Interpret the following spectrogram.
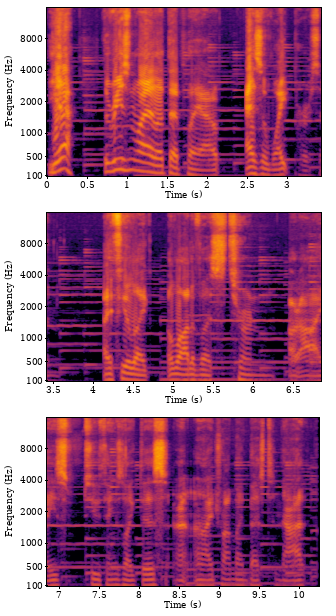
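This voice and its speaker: A man's voice: fairly low pitch, moderate pace, soft background music. A man hosting a reaction stream, speaking earnestly and emphatically about a clip he has just played. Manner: earnest and emphatic, sometimes loud. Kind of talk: casual reaction commentary.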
